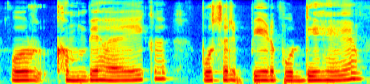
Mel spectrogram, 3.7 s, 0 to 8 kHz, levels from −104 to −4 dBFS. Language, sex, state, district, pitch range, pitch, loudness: Hindi, male, Uttar Pradesh, Shamli, 150-165 Hz, 155 Hz, -16 LUFS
